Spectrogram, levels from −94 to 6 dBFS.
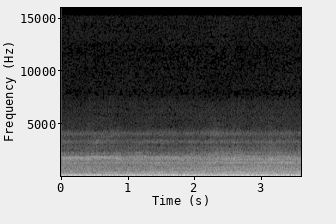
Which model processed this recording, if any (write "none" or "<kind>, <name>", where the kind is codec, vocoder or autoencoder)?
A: autoencoder, DAC-VAE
